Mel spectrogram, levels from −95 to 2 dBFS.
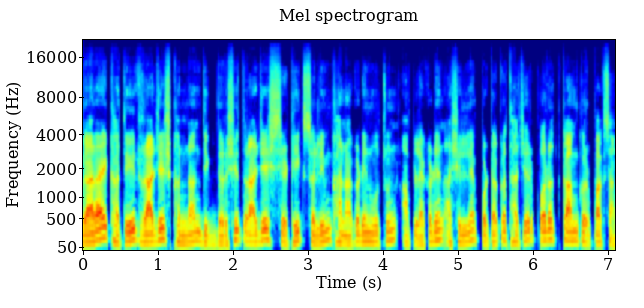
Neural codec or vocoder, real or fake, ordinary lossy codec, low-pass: codec, 44.1 kHz, 7.8 kbps, DAC; fake; none; 19.8 kHz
